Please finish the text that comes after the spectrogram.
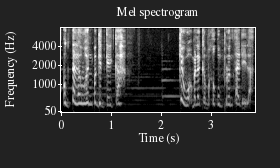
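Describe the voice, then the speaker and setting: A high, piercing young Cebuano woman's voice a betrayed younger sister in a radio drama. She is bitter and openly emotional, with melodramatic delivery over faint music. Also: fast, bright, forceful tone. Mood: anguished, self-blaming. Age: young adult. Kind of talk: Bisaya radio drama acting.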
